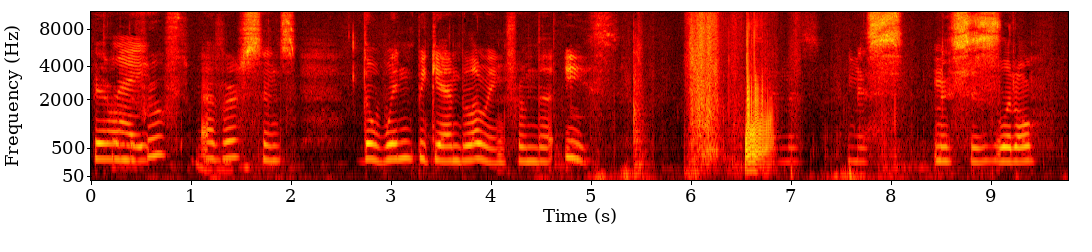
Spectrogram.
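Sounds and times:
speech: 0.1 - 5.6, 7.7 - 9.6
buzzy sputtering fart noises blown by a person's mouth: 5.9 - 7.1.

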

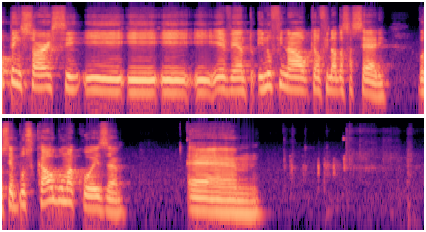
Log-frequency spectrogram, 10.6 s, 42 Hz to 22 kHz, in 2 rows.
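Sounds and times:
speech: 0.1 - 6.9, 7.6 - 8.6
noisy keyboard typing with sharp key clicks: 8.8 - 10.5.

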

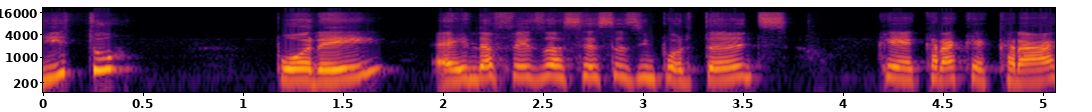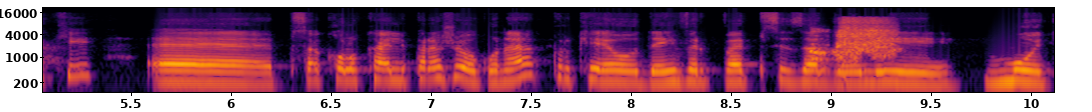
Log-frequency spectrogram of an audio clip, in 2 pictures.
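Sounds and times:
speech: 0.0 - 0.5, 1.2 - 10.0
sharp hissy sneeze: 8.9 - 9.4.

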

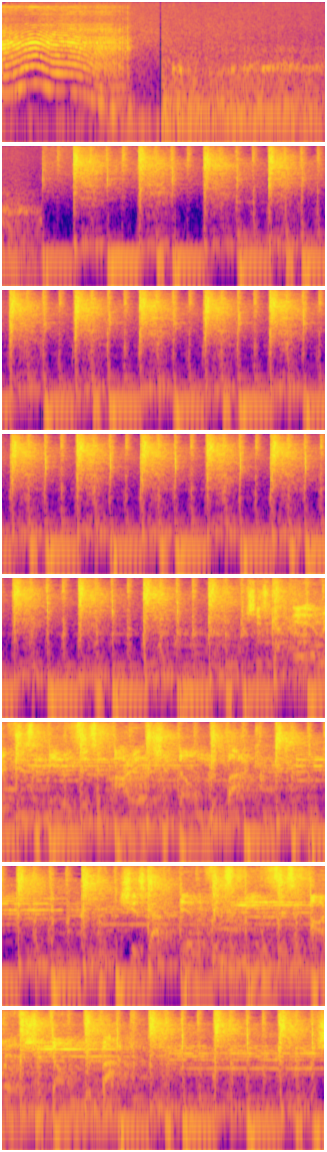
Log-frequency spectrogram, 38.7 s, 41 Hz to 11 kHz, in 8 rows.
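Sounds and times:
short creaky door swinging open with a wavering squeal: 0.0 - 2.1
hissing whoosh: 2.4 - 5.5
loud driving rhythmic music with a steady beat: 5.7 - 38.7.

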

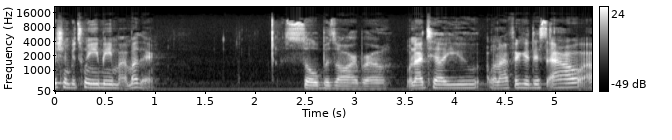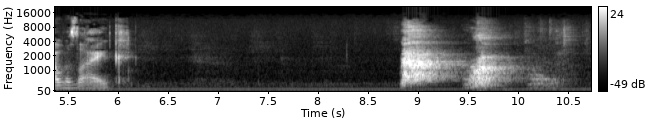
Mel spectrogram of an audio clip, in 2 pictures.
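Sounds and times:
speech: 0.0 - 1.1, 2.3 - 6.2
faint steady electrical hum: 0.0 - 10.7
dog barking: 8.8 - 10.4.

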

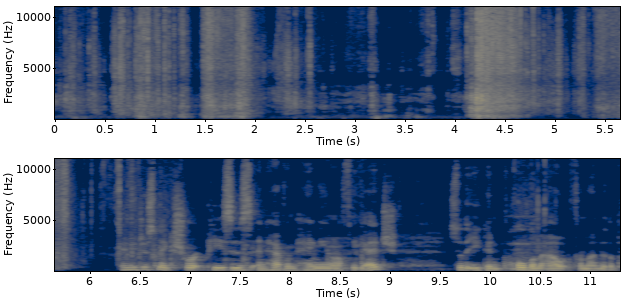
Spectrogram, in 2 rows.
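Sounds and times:
wax paper crinkling while lining a plate: 0.0 - 7.0
speech: 6.3 - 11.2.

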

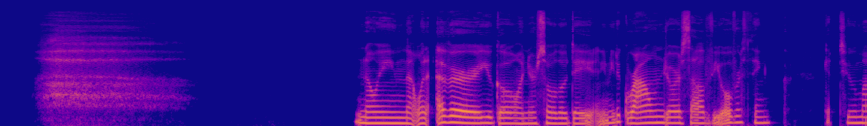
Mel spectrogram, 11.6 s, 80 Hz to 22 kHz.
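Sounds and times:
long deep breathy exhale through the mouth: 0.6 - 2.5
speech: 4.8 - 10.4, 11.0 - 11.5.

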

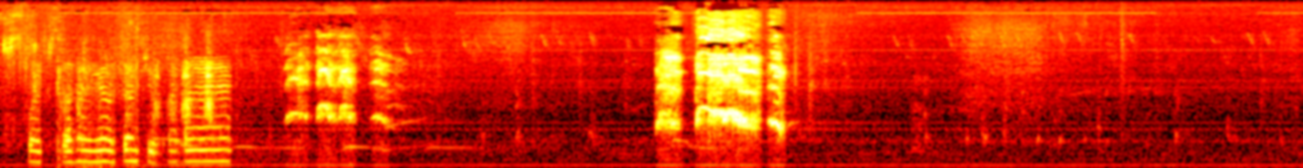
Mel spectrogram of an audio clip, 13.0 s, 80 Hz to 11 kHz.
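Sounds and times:
speech: 0.3 - 2.5
rooster crowing from a flock of chickens and ducks: 2.8 - 4.1, 6.6 - 8.0.

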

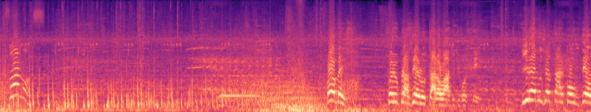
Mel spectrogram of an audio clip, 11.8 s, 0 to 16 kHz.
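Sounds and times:
horse hooves clip-clopping in a galloping rhythm: 0.0 - 5.1
horse whinnying: 3.5 - 5.5
busy noisy commotion: 4.2 - 10.1
speech: 6.6 - 7.1, 7.8 - 9.7, 10.4 - 11.8.

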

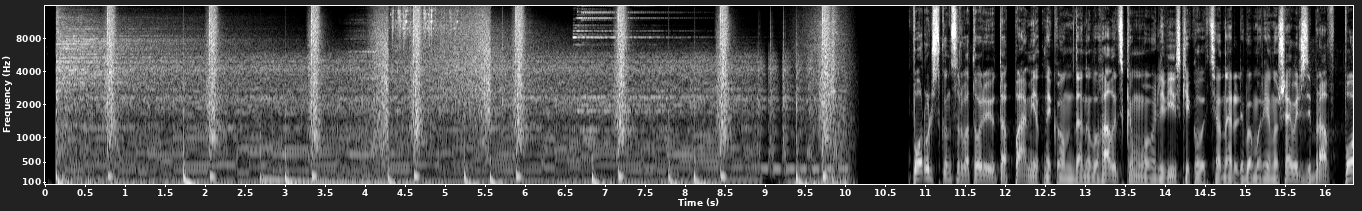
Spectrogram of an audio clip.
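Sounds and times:
podcast intro jingle with bass and sharp percussive hits: 0.2 - 8.7
speech: 10.9 - 16.3.

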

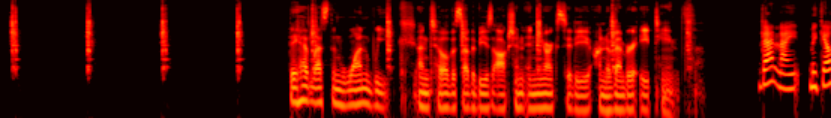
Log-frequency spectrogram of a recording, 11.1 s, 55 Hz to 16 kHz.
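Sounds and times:
clock ticking: 0.1 - 0.3, 1.1 - 1.4, 2.1 - 2.3, 3.1 - 3.3, 3.9 - 9.4
speech: 3.9 - 9.4, 10.1 - 11.0.

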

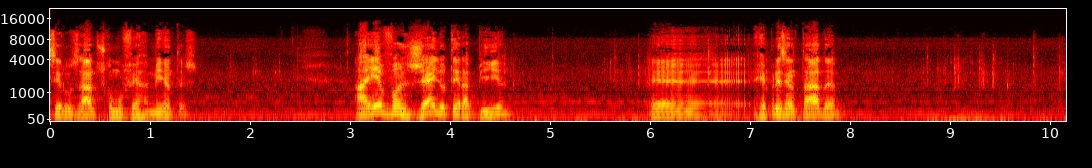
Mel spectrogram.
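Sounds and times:
speech: 0.0 - 1.6, 3.0 - 4.7, 6.0 - 8.0
steady low electrical hum: 0.0 - 10.1
rapid keyboard typing with plastic key clicks: 4.3 - 6.8, 8.7 - 10.1.

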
